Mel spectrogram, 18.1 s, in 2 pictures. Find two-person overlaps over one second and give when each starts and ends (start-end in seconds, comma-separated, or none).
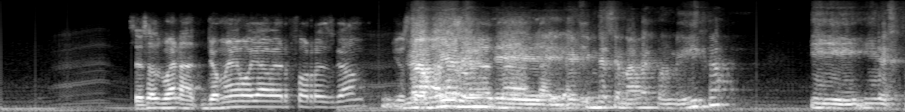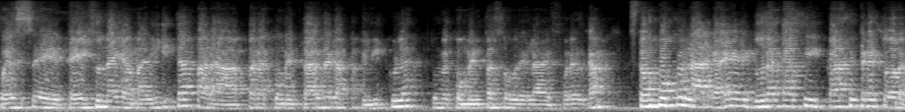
4.0-5.9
